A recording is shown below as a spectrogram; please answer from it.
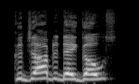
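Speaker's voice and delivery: very high, loud yell. Sonny turns around and calls to the narrator as he leaves: yelled. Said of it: "he yelled".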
